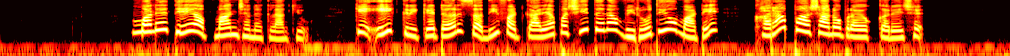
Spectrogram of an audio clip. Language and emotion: Gujarati, disgusted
